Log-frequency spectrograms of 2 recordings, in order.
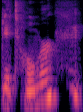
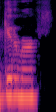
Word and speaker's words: Gitomer: But for the longest time, like if somebody were to ask me how to pronounce his name, I definitely would have said Gitomer, and that's not how you say it. So it's Jeffrey Gitomer.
